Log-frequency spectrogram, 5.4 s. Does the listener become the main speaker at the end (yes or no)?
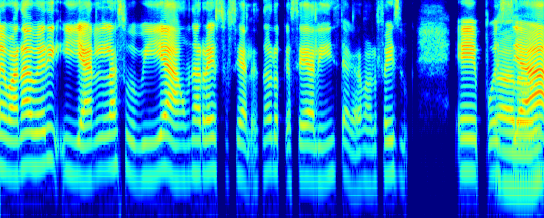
no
